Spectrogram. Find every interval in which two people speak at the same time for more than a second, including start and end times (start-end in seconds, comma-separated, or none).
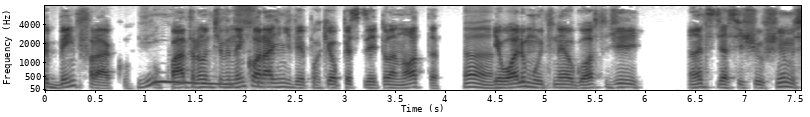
0.9-2.3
